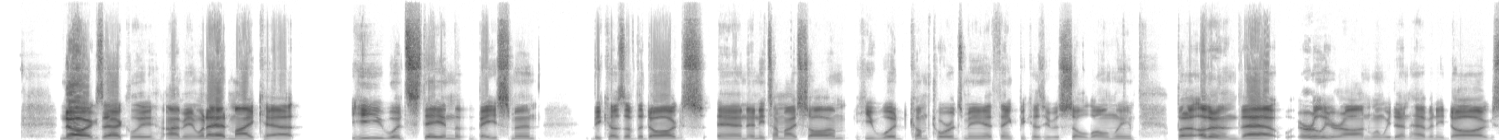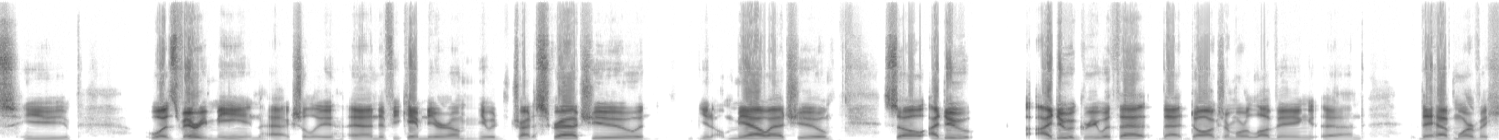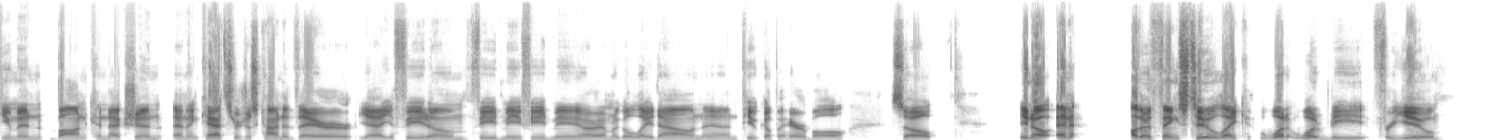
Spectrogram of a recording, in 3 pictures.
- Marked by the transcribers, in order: other background noise
- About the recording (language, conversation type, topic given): English, unstructured, What makes pets such good companions?
- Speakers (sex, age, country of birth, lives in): male, 20-24, United States, United States; male, 60-64, United States, United States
